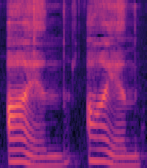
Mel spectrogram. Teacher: У нас получается iron. Если британский вариант, то звука «р» нет. Будет трифтонг «ая».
